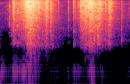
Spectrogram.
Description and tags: I recorded these metal sounds using a handful of cutlery, jingling it about to get this sound. I was originally planning on using it for foley for a knight in armor, but in the end decided I didn't need these files so thought I'd share them here :)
